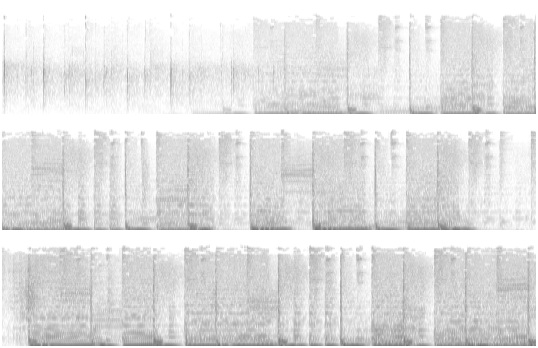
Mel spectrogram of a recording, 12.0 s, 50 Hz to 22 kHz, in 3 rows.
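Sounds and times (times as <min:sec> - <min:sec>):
electronic dance music: 0:01.6 - 0:12.0.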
